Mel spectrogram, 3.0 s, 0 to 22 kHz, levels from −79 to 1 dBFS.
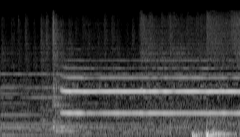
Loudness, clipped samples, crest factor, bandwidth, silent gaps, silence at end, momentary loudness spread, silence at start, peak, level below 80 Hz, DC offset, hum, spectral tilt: -22 LUFS; under 0.1%; 16 dB; 16 kHz; none; 0 s; 17 LU; 0 s; -6 dBFS; -36 dBFS; under 0.1%; none; -4.5 dB/octave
